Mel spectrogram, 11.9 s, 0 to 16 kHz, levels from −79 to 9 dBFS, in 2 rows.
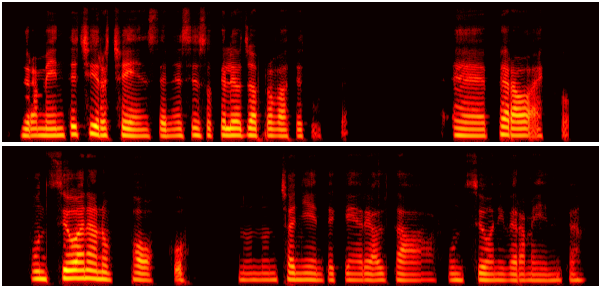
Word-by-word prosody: veramente 180 +2 +1
da - - -13
circense 175 -6 +2
nel 170 +1 -5
senso 180 0 -4
che 185 - -2
le 180 0 +6
ho - - +4
già 180 0 +3
provate 165 -1 -3
tutte. - - -27 1.0
Ehm, 175 -3 0
però 180 -3 +4
ecco 440 - -15 0.5
funzionano 200 0 +5 0.2
poco 165 -3 -5 0.4
no 170 -1 -12
non 170 0 -10
c'è 175 0 -3
niente 165 -1 -6
che 165 - -12
in 165 -1 -8
realtà 160 0 -8
funzioni 165 0 -5
veramente. 160 0 -9
170 Hz, 125 wpm, -24 LUFS, 160-180 Hz, 1.0 s, le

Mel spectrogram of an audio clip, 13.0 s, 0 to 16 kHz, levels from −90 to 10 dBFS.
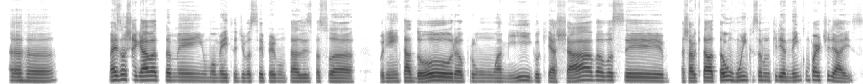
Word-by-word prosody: Aham. 150 -1 -2 0.8
Mas 180 +3 +4
não 210 - +3
chegava 180 -2 +4
também 155 -2 -2
um - - -10
momento 140 0 -5
de 140 +1 -10
você 140 +1 -5
perguntar 135 -1 -4
às 130 - 0
vezes 135 0 -5
pra 135 - -8
sua 130 -2 -1 0.4
orientadora, 140 +3 +4
ou 135 - -1
para 140 - -10
um 135 -1 -8
amigo 140 +4 -4
que 135 - -7
achava? 165 +9 +3
Você 155 -3 0 0.2
achava 140 +2 0
que - - -21
estava 150 -1 +5
tão 165 +4 +3
ruim 165 +2 -3
que 170 0 -24
você 175 - -4
não 160 -2 -5
queria 165 -1 0
nem 155 +2 -5
compartilhar 175 -6 -1
isso. 160 - -14
150 Hz, 155 wpm, -24 LUFS, 135-165 Hz, 0.8 s, estava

